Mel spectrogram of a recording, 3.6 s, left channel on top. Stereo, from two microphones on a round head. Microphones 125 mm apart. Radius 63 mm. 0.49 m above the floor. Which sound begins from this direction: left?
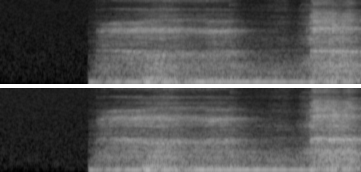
Snoring, at 0.9 s.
